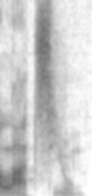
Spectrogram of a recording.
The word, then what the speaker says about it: Latium: escreve em português Lácio em latim se escreve latium né mas se fala latium bom lá no Lácio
